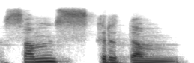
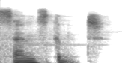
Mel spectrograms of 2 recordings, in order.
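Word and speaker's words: संस्कृतम्: So Samskrita, Samskritam, in English it became Sanskrit. So there's no such thing as Sanskrit. So it is Samskritam.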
